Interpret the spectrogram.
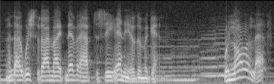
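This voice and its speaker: Casting: a formal, imperious female medium for vintage radio drama, highly animated delivery, muffled recording. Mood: weary, exasperated. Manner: formal, dramatic, precise diction. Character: weary, proud female clairvoyant medium, theatrical and firm. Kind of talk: 1970s radio drama acting with narration. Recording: dull 1970s radio broadcast recording.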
